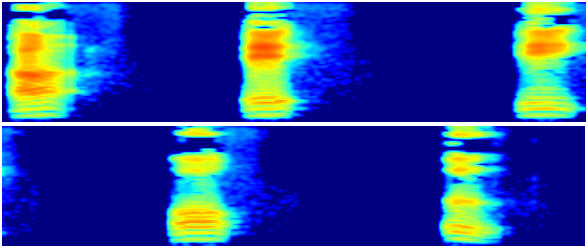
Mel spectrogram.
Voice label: Long Vowels, Maori; Maori Students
